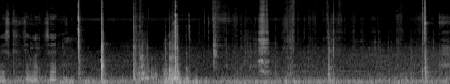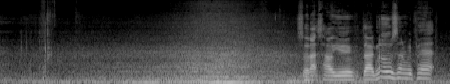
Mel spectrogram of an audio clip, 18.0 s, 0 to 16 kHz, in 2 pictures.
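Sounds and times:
clicks and knocks of handling wiring: 1.5s - 8.8s.

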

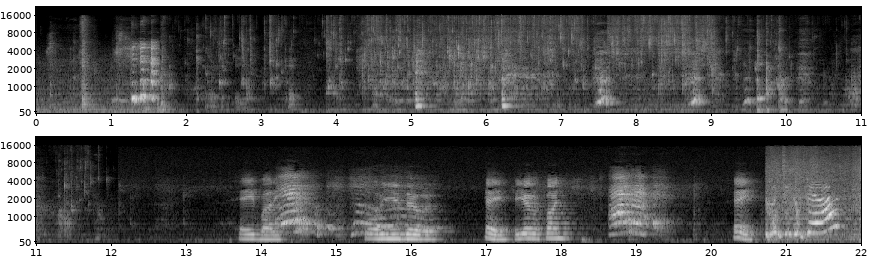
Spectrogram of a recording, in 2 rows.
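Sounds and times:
toddler laughing: 1.0s - 1.8s, 14.2s - 16.0s, 18.6s - 19.5s
water running from bath tap: 1.2s - 12.4s, 20.7s - 22.0s
baby vocal sounds: 14.2s - 16.3s, 18.6s - 19.6s.

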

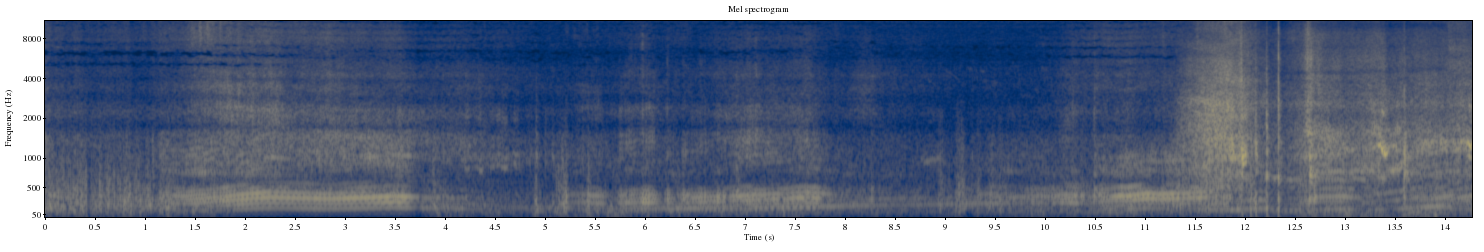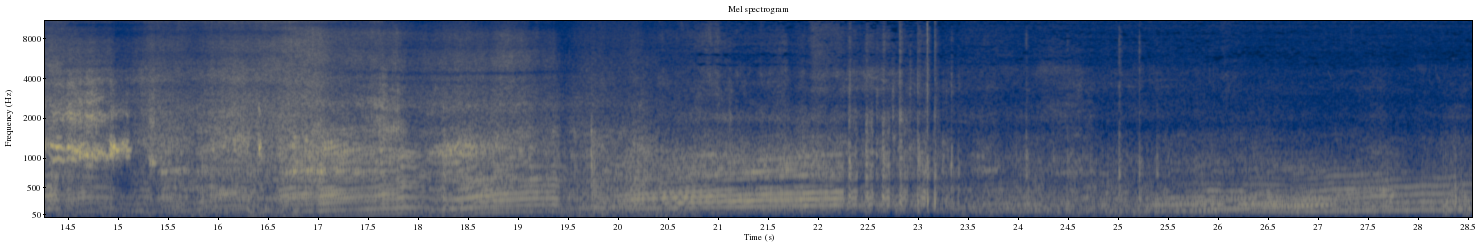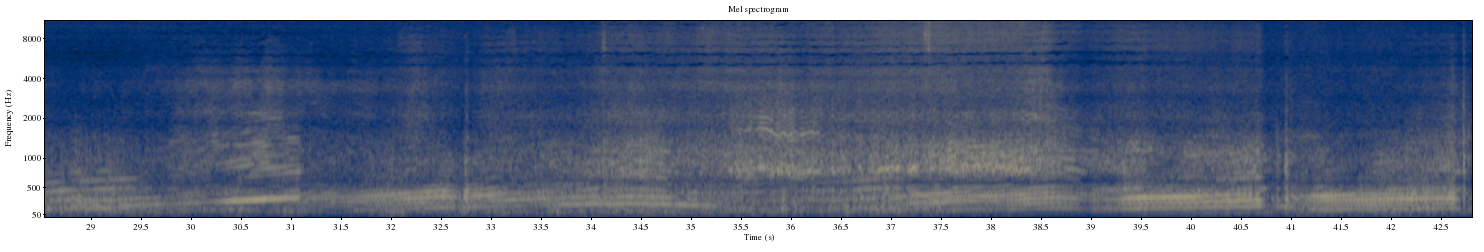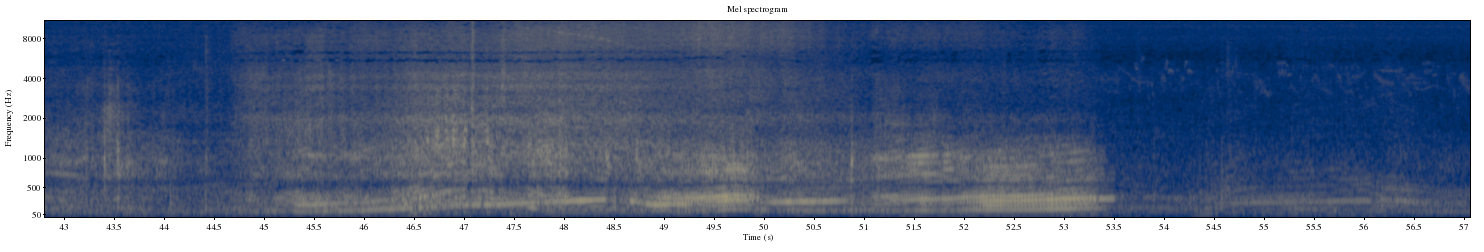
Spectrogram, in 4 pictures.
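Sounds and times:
car engine revving hard: 10.3s - 23.4s.

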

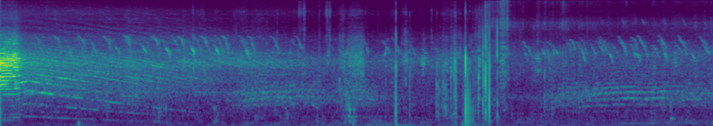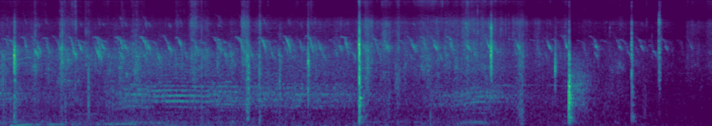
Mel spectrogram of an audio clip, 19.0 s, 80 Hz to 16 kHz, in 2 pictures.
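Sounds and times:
chickens clucking: 1.0s - 18.9s.

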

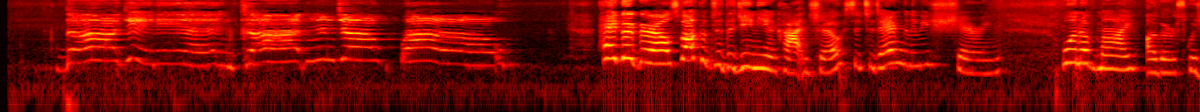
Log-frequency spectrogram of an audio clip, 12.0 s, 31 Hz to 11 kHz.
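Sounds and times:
girl singing a jingle: 0.6s - 5.2s.

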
